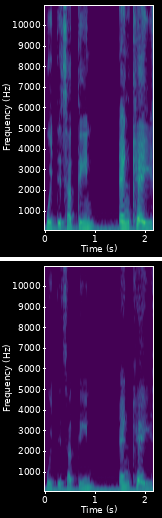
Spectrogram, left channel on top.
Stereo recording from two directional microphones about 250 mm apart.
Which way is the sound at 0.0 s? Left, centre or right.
Left.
